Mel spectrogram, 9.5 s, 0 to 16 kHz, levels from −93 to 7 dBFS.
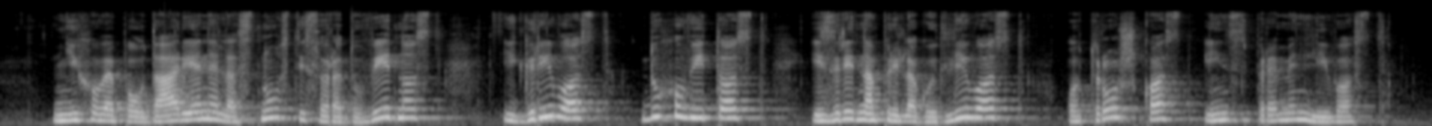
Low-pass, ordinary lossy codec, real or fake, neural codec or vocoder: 10.8 kHz; AAC, 96 kbps; real; none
